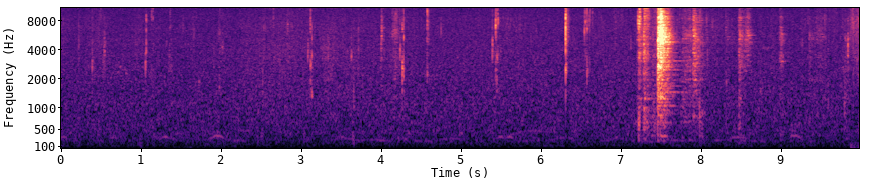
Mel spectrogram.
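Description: Small clicks and scrapes of steel plates and a steel tumbler as people eat by hand. About seven and a half seconds in comes one louder metallic clatter.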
